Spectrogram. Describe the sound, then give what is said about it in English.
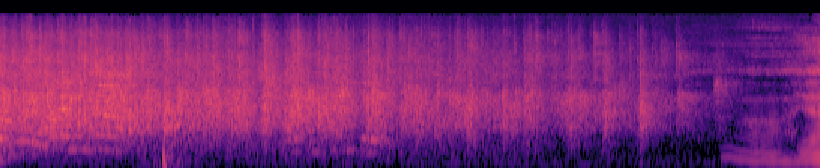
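An audience clapping their hands in praise to God in sustained, dense applause, steady throughout, with voices rising over it near the end. “Can you clap your hands and give God?”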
